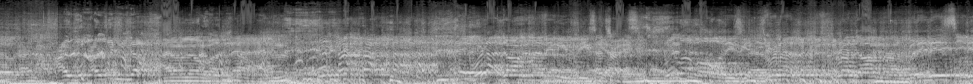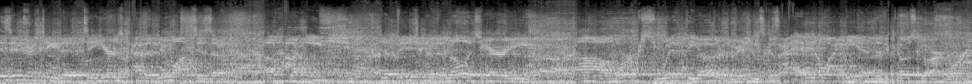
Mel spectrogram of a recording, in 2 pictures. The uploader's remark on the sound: That time we did a live show. We did a live show at Thistle Draft Shop in Spring, TX. We had a great night and broke the audio up into smaller pieces.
